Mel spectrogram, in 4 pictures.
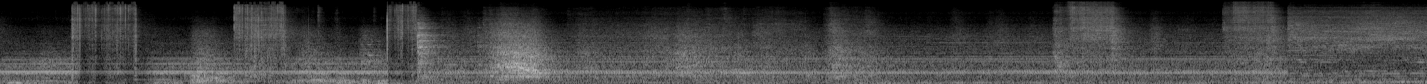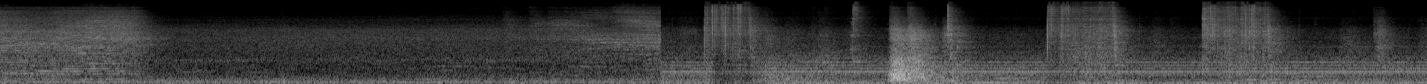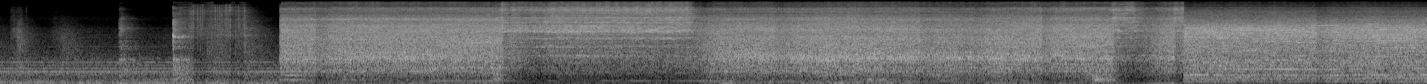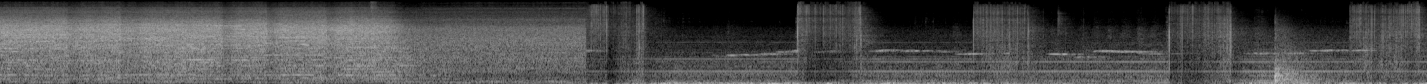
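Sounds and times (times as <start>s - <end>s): power tool running: 0.0s - 8.4s, 30.2s - 50.1s, 50.8s - 57.0s.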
